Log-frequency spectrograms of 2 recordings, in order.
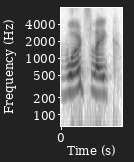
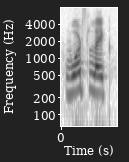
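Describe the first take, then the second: Both takes have the same delivery.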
